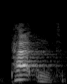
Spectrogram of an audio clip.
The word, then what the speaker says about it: patent: Patent, 발음 어렵지? 패턴트 아니라 발음이 patent 이렇게 발음해.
